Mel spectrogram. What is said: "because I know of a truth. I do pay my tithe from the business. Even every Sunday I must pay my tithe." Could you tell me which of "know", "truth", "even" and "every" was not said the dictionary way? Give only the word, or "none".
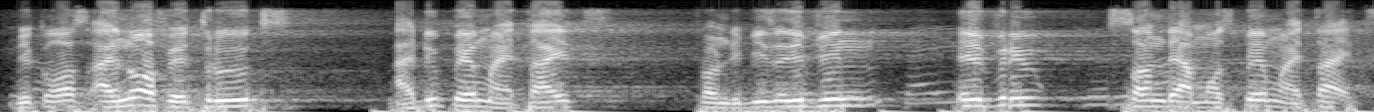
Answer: truth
